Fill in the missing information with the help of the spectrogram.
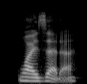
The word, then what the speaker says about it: Wayzata: the town is actually called Wayzata, but it's spelled so people pronounce it Wayzata.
